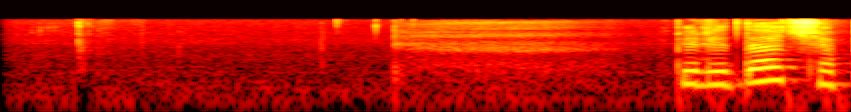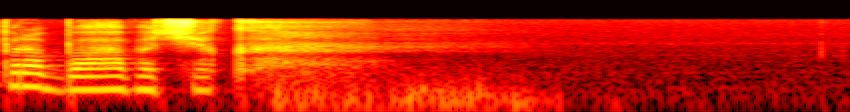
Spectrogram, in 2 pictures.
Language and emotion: Russian, sad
